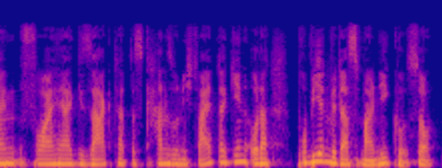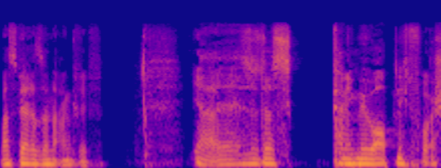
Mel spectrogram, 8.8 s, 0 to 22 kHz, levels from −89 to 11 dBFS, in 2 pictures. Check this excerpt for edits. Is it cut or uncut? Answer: uncut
